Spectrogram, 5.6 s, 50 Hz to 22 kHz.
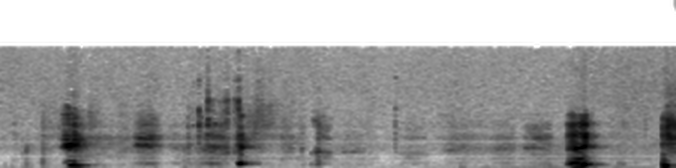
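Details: A 58-week-old baby girl playing with a teddy bear makes several short, abrupt vocal catches at irregular intervals between soft babble in a quiet room: hiccups.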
